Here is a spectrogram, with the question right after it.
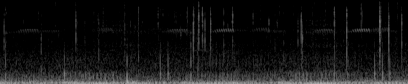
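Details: Low, throbbing purr of sleeping kitties under a crackling fire, with insect chirps recurring about every second and frequent sharp pops.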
